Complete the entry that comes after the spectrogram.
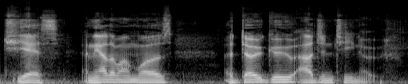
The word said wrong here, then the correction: Dogo: And excuse my pronunciation for anyone out there, though that may be incorrect. D-O-G-O Argentino. – Okay, Dogo.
